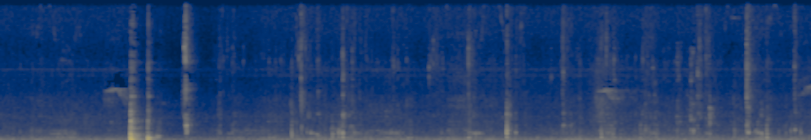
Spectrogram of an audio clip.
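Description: Close-up chewing of a toasted salami sandwich: irregular small wet mouth clicks, with a pair of sharp knocks about a second and a half in.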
